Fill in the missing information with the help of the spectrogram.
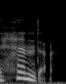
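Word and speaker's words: Hände: In henda, hands. Now, you will hear many Germans pronounce it more like an E.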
